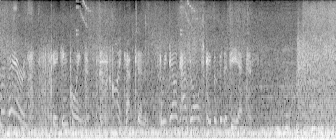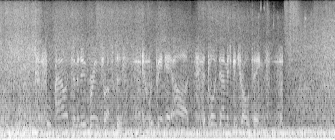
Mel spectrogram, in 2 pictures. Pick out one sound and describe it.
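A man talks calmly into a headset microphone.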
